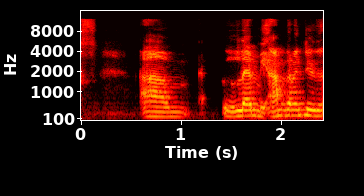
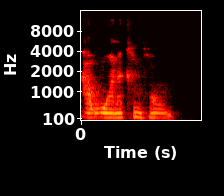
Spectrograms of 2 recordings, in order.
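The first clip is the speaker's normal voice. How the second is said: acted crying, lower and quieter; 5 semitones lower, 7 dB quieter than usual. Retelling a phone call to a husband, imitating own crying. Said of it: "I called my husband on the phone crying".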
